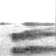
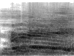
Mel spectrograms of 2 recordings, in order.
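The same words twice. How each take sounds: First: It is said flatly, without excitement. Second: It is said loudly, with excitement.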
